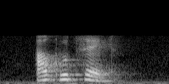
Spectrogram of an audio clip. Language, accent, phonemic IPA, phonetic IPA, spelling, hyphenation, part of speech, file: Armenian, Eastern Armenian, /ɑɡuˈt͡sʰel/, [ɑɡut͡sʰél], ագուցել, ա‧գու‧ցել, verb, Hy-ագուցել.ogg
- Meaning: to fit in, to joint, to enchase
